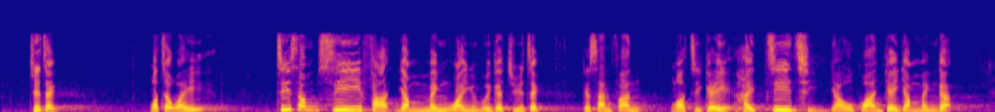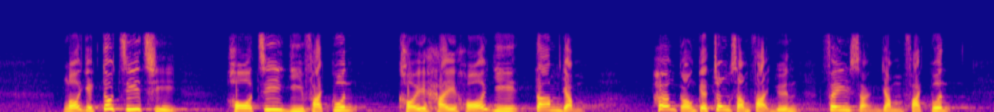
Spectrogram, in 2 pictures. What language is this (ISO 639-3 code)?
yue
